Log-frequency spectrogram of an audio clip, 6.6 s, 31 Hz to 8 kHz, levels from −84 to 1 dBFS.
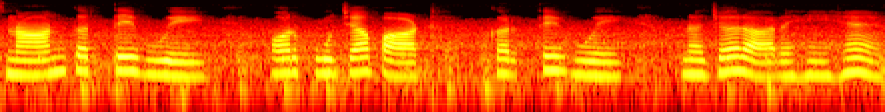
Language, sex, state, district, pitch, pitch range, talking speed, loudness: Hindi, female, Chandigarh, Chandigarh, 210 Hz, 190-230 Hz, 110 wpm, -18 LUFS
